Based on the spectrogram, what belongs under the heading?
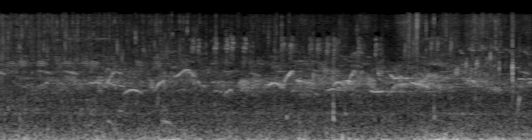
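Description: Many small birds chirping over one another in quick, short rising and falling calls, over a steady low rumble.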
